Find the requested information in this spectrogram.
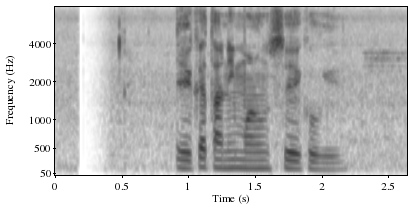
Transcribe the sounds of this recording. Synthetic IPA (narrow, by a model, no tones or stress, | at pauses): eːkət̪ɐnimɐnuseːkuɡe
